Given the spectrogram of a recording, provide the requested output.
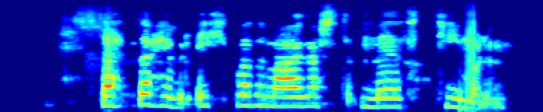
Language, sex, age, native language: Icelandic, other, 18-19, Icelandic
